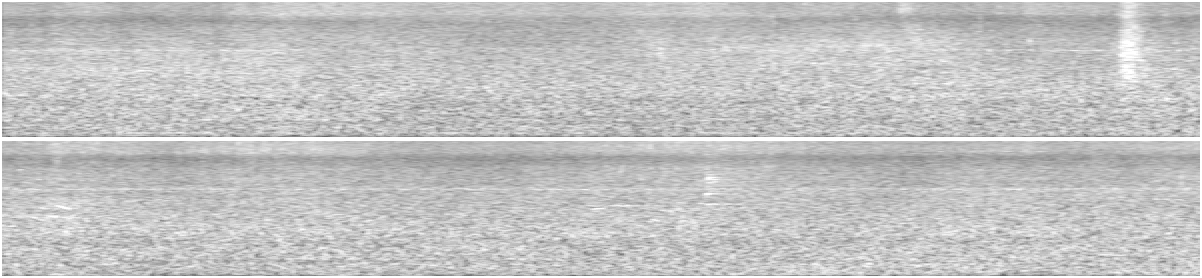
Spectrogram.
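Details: Only a constant rushing roar of wind and water-like noise is heard throughout. No call, roar or other animal sound stands out.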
